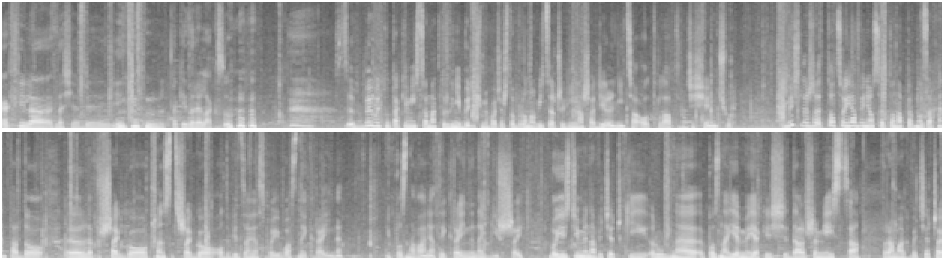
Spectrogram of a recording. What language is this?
Polish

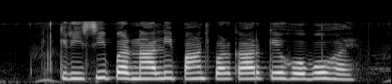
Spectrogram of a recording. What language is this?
Magahi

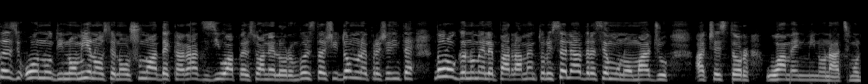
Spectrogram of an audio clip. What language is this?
Romanian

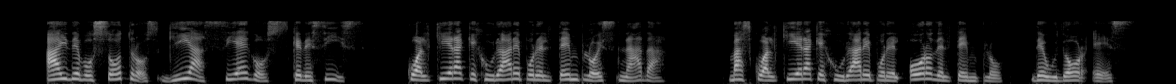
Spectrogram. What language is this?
Spanish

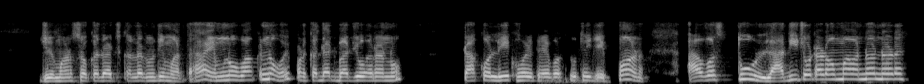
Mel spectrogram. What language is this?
Gujarati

